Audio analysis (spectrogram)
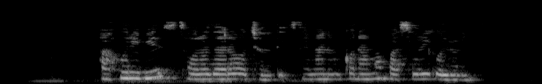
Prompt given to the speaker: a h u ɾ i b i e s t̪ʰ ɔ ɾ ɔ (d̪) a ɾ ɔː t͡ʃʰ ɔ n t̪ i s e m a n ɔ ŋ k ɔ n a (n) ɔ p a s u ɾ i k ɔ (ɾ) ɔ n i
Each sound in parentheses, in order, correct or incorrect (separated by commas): correct, incorrect, incorrect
